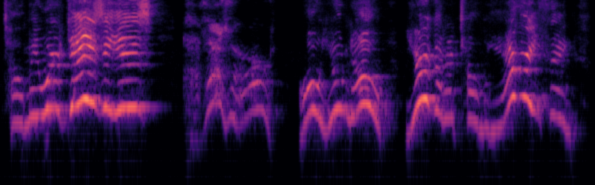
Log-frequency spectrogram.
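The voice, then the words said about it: Cartoon Mickey Mouse voice impression. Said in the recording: “I'd like to do a quick impression. This is Mickey Mouse waterboarding Donald Duck.”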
